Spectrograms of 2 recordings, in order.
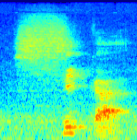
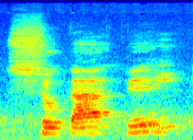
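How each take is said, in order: First: "Sikapi" with "si" first and a falling end; inflection for dirty. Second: "Sukapi" slowly, with "soo" first and a rising end; inflection for good. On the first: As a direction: start "Sikapi" on an ee sound, dropping lower. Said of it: "means dirty". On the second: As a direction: draw out "Sukapi", starting on an oo sound. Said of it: "actually, it would be". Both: Shown as a demonstration.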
